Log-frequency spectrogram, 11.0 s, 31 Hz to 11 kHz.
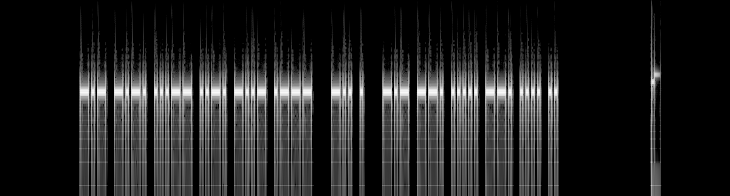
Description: Morse code, heard as a keyed tone, about 28 wpm, 700 Hz. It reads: KC3FXJ DE KG5GHI
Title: USA Callsign DE Callsign 28wpm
